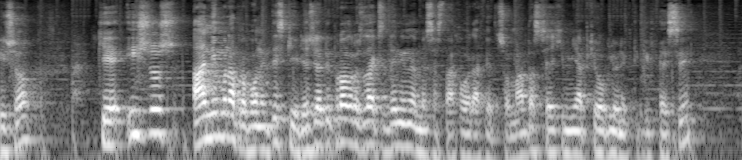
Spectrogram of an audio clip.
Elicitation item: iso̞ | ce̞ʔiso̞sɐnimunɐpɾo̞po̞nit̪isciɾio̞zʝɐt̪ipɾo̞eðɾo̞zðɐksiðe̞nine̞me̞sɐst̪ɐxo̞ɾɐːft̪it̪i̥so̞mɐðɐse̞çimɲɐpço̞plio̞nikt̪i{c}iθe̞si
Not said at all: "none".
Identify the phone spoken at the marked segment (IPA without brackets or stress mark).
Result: c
